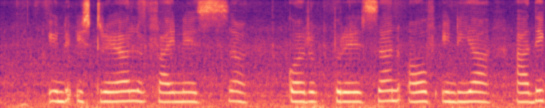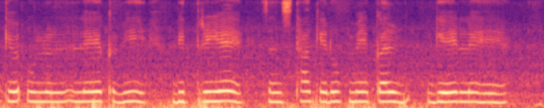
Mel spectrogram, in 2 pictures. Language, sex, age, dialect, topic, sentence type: Magahi, female, 18-24, Central/Standard, banking, statement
